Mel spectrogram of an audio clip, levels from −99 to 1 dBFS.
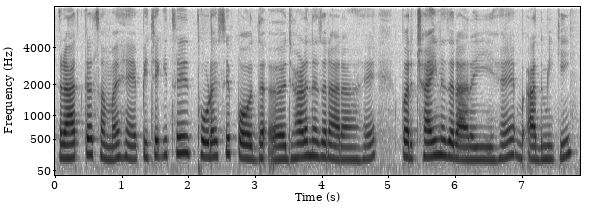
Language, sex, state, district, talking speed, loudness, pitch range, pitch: Hindi, female, Bihar, Begusarai, 160 wpm, -17 LUFS, 195-235 Hz, 215 Hz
